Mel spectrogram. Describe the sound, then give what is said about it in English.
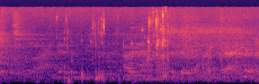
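Quiet liquid sounds of a speaker with a dry mouth sipping coffee or water, with soft drips and small splashy gurgles over a couple of seconds, a faint voice murmuring in the background. “And like I said, for some reason, I'm very dry, but can I have a sip of my coffee anyway? Or a little water?”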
